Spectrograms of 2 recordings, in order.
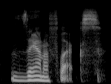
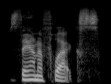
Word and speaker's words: Zanaflex: together and you get Zanaflex. Which syllable do you emphasize? That is a good question because no emphasis is indicated in any literature anywhere. But I personally tend to emphasize that first syllable, za.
